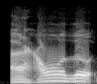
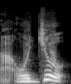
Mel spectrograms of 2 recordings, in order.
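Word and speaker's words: أعوذ بالله: A'udzu, jangan a'uju, jangan a'udu ya. A'udzu antara keras dan rapuh.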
